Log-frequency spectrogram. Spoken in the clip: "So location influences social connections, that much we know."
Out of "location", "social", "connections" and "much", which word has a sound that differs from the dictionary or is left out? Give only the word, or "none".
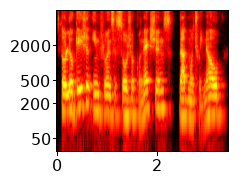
connections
